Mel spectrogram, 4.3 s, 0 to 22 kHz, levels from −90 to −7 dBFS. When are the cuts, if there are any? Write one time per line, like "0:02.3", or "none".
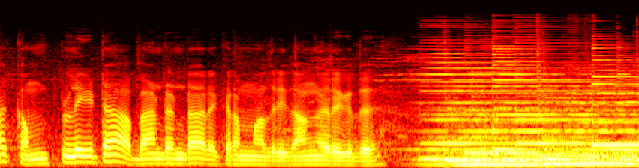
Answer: none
